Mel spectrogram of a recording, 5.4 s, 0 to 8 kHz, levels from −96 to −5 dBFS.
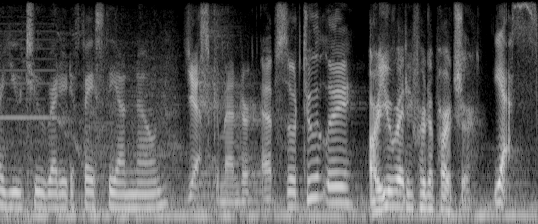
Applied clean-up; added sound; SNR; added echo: none; none; none; none.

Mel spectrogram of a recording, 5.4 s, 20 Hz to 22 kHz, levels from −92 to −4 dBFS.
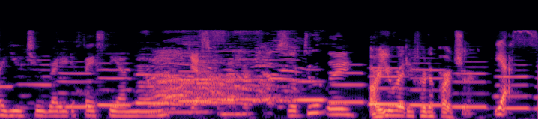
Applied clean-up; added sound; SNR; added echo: classical method Wiener filter.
